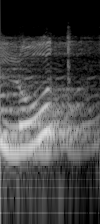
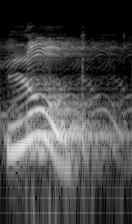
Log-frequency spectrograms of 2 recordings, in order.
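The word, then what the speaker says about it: loathe: एच ई है उसे हमें ना ही त प्रोनाउंस करना है लोत और ना ही थ प्रोनाउंस करना है लोत इसे हमें द प्रोनाउंस करना है द ओके लोद लोद लोद क्लियर घृणा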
